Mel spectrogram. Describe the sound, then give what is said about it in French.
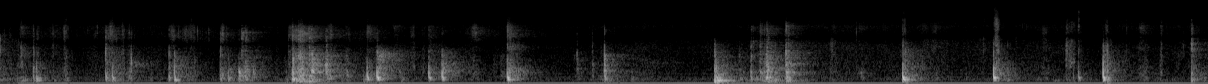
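A servant closes a door with a solid thud amid a series of sharp knocks and footstep-like taps spread unevenly over about twelve seconds, with no voices. “Elle est entrée, le domestique a fermé la porte et l'amène au salon.”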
